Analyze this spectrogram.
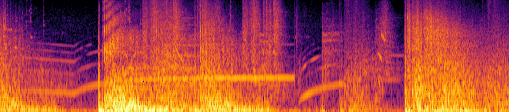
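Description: A pump-action shotgun fires with a loud echoing boom.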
